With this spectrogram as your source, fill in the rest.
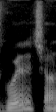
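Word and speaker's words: Guillochon: And it was a 2015 paper with you and James Guilichon. Right, that's how you pronounce it.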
